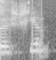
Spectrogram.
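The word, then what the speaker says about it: Russia: देखो रशिया होता है कि रशा होता है, बताओ। रशिया। नो नो no, pronunciation is रशा, ठीक है। ये भी मुझे किसी ने बताया था, मेरे इंग्लिश टीचर ने।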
